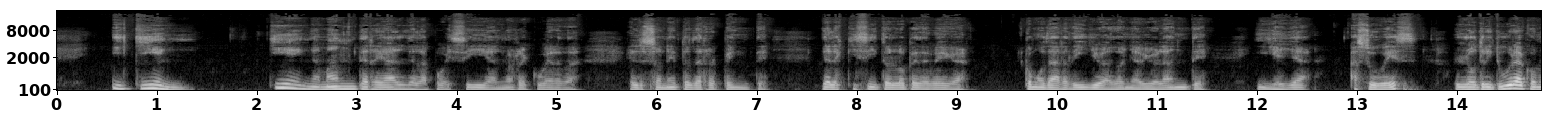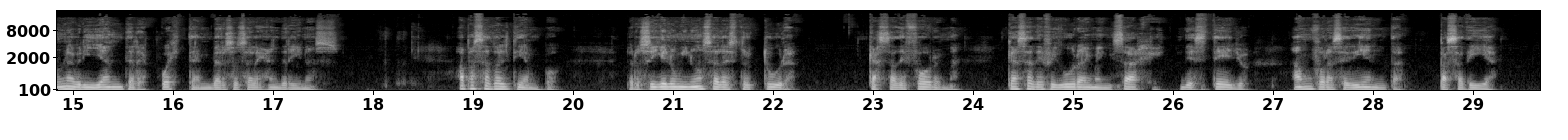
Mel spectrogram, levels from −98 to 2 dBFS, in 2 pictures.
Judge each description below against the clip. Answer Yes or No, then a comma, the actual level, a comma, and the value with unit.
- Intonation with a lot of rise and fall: No, average, 3.2 semitones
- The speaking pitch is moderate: No, low, 110 Hz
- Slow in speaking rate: Yes, slow, 120 wpm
